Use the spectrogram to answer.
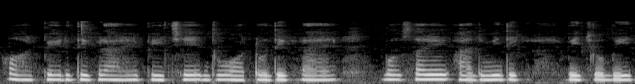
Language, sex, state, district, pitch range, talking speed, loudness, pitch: Hindi, female, Uttar Pradesh, Budaun, 210-220 Hz, 190 wpm, -13 LUFS, 215 Hz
